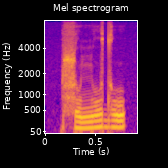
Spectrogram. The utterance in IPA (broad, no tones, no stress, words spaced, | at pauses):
ɬuɲudu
